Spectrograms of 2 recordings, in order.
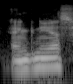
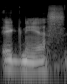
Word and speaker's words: igneous: I think I was saying igneous or something like that, but it's igneous. Igneous. Not like Ignatius J. Riley.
